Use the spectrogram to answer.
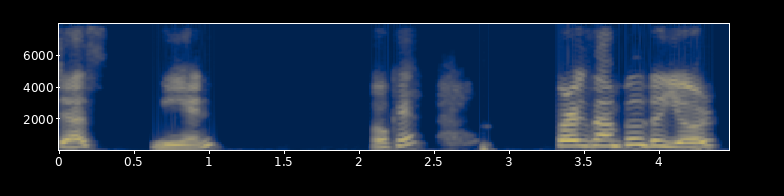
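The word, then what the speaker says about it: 年: is denoted by this character this character is pronounced as nian okay for example the year 2000 okay you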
